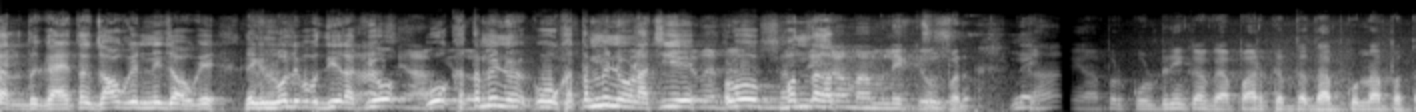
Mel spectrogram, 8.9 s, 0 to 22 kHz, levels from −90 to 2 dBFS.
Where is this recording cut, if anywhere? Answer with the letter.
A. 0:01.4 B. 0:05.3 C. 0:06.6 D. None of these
C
